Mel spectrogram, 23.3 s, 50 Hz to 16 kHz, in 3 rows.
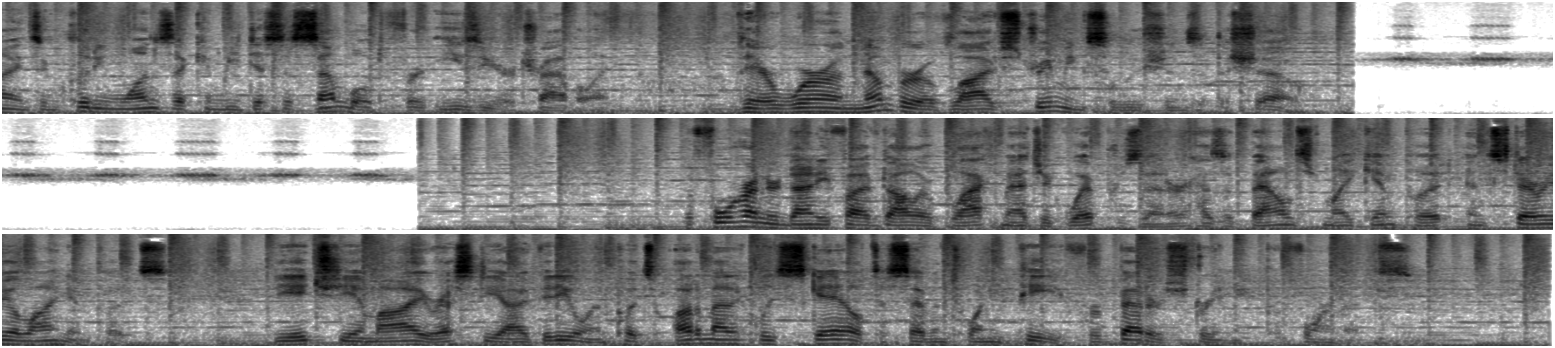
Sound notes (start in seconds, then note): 6.8 crickets chirping; 9.3 upbeat music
